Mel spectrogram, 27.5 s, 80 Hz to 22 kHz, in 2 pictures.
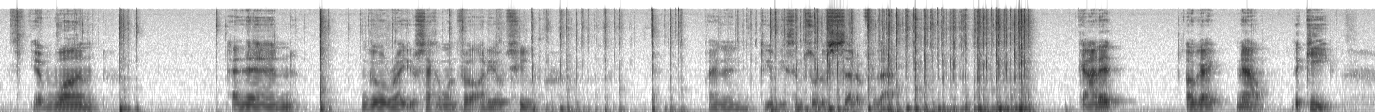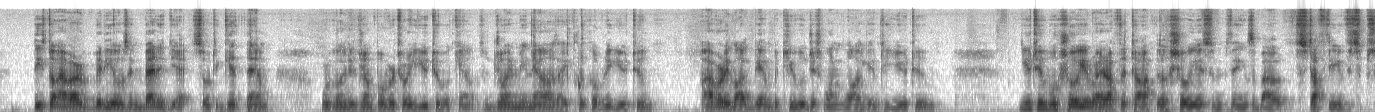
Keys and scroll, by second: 3.0 typing, 5.0-5.8 typing, 7.9-10.6 typing, 12.2 typing.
